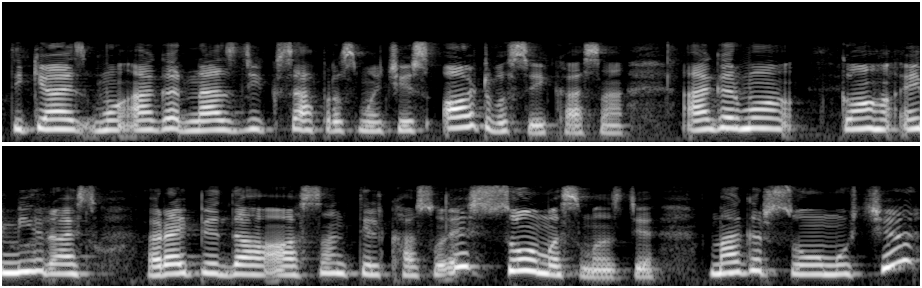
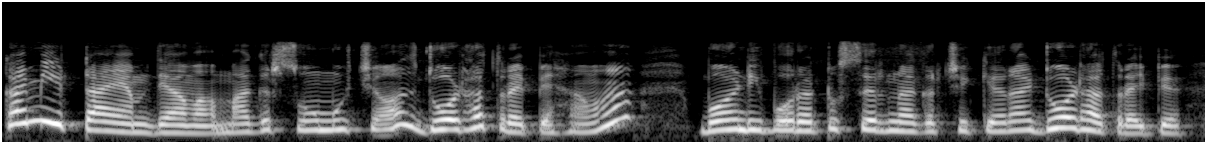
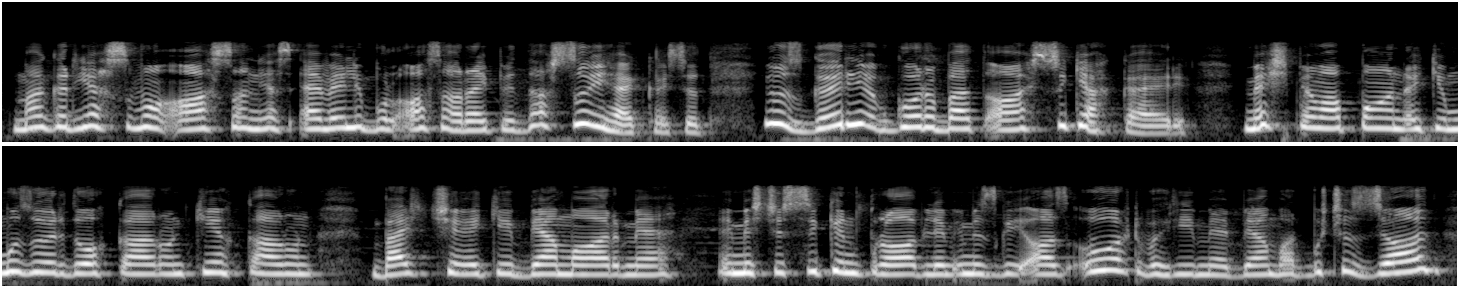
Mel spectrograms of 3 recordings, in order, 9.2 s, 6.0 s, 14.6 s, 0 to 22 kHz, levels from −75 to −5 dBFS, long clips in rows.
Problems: constant background noise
